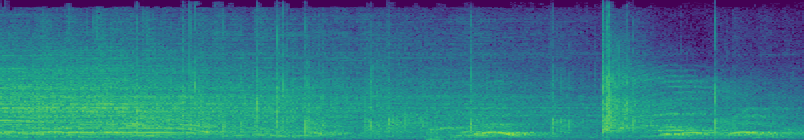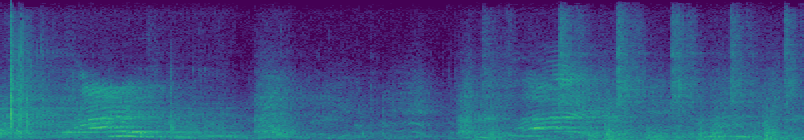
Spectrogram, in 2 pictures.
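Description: Church congregation calling out in scattered, wordless shouts and exclamations in response to the sermon, with a few claps and one sharp thud about three seconds in; the voices die down through the second half. Music underneath fades out in the first two seconds.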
